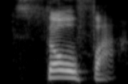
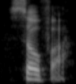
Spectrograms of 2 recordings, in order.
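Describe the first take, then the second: First: "Sofa" pitched higher, with a falling end; exaggerated sofa. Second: Said in the usual way. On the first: Shown as a demonstration. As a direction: overplay the word "Sofa", high then falling. Trying out the word sofa.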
